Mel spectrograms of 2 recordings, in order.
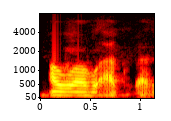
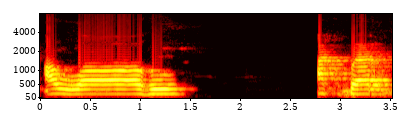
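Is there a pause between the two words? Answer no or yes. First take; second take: no; yes. First: The two words are joined without a pause. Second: There is a pause between the two words. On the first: The speaker calls it right. "nyambung nggih" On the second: The speaker calls it wrong. "kok berhenti"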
